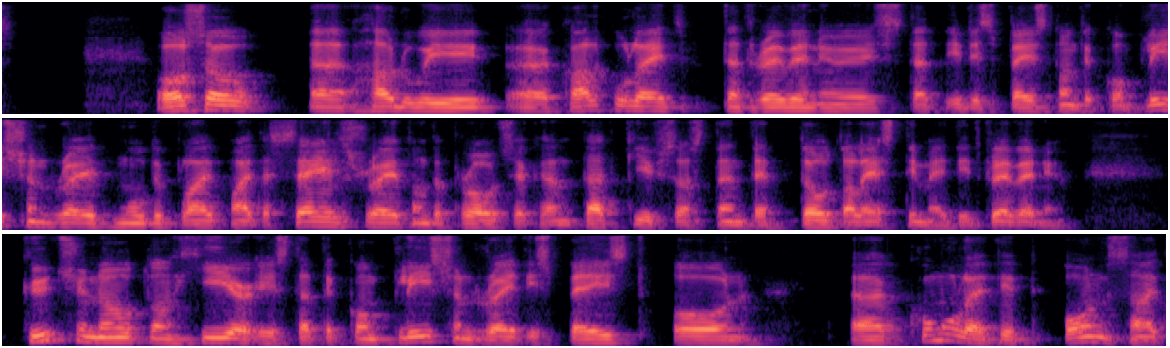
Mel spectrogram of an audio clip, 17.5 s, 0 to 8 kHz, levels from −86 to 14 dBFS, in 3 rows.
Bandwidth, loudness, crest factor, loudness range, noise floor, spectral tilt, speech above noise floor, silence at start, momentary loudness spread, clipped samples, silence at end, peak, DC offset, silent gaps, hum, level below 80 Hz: 7.6 kHz; -21 LUFS; 18 dB; 3 LU; -60 dBFS; -6 dB/octave; 40 dB; 0.8 s; 9 LU; under 0.1%; 0 s; -2 dBFS; under 0.1%; none; none; -56 dBFS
